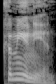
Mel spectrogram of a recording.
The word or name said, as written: communion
